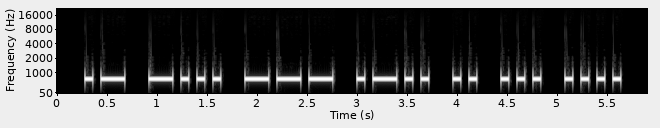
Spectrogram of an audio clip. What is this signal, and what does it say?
Morse code, heard as a keyed tone, about 15 wpm, 700 Hz. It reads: ABOLISH
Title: Pangram Challenge v2 - 15wpm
